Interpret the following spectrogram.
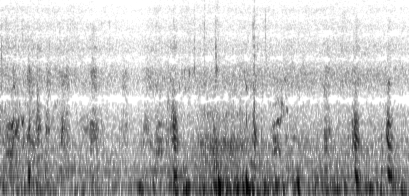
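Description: Ducks making short, soft calls several times, faint and spread out.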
